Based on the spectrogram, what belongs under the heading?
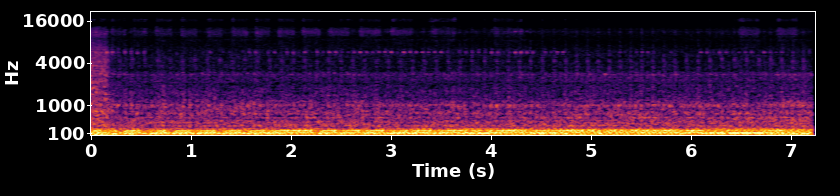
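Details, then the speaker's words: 1972 Ford F100 that sat for decades with a previously locked engine, first start-up with the key on: low, throbbing, wavering rough idle that barely holds and almost stays idling. Owner suspects a remaining vacuum leak. "Now that the key's on, it runs. It idles. It doesn't run. Idles. Got a little vacuum leak somewhere still."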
